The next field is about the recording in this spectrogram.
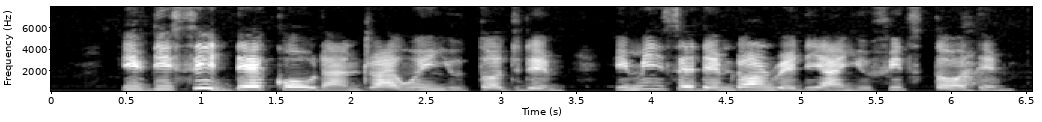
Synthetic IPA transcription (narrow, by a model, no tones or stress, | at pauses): ifdisid̚dekoldãndɹaɪwɛ̃njutɔt͡ʃdɛ̃m | imĩnsedɛ̃mdɔ̃nɹɛdiãnjufitstɔdɛ̃m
